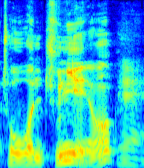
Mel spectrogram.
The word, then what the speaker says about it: 조원준: 어, 댓글창에 뭐 조원진 우리공화당 대표하고 발음 헷갈리지 말라 그러는데 정확히 발음하겠습니다. 조원준이에요.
